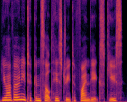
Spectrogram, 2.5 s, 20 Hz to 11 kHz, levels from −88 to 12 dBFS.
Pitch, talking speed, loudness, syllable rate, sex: 210 Hz, 235 wpm, -16 LUFS, 6.8 syllables/s, female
